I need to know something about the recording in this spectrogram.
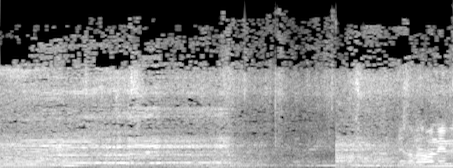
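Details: Banteng cattle unloaded from a truck at Pasar Pon Ambarawa livestock market, Indonesia, low drawn-out lowing with wavering tones, set against a busy hum of market crowd and voices.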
